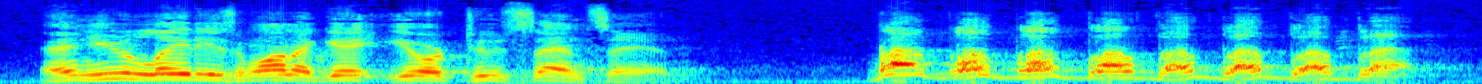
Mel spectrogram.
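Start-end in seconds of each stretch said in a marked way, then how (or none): 2.9-4.7 very high, piping, squeaky little voice. Mimicking ladies getting their two cents in, in a mock squeaky little voice. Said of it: "In that squeaky little voice that all men despise".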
